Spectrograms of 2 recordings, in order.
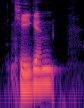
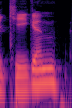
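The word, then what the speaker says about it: Keoghan: How do we say his last name again? – Keegan? – Barry Keegan.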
